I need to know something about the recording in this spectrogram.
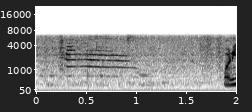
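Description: Kitten meowing once: a single high, thin meow whose pitch falls slightly, lasting under a second.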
